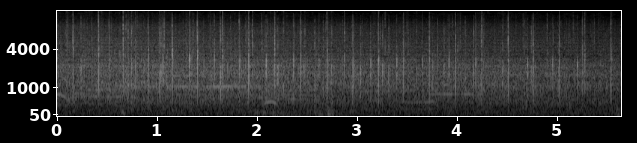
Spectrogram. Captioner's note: audience cheering and applauding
